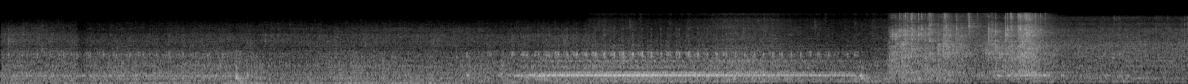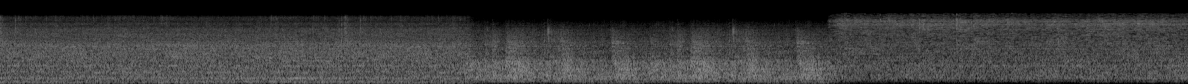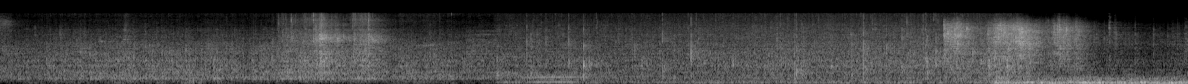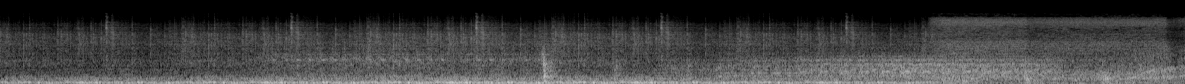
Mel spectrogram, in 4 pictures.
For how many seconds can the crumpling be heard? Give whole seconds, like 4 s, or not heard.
4 s.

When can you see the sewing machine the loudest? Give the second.
6 s.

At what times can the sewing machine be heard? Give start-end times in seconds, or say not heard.
0.0-11.4, 38.1-47.4.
